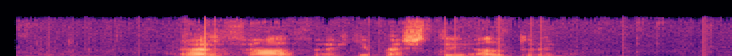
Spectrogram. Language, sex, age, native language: Icelandic, male, 50-59, Icelandic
